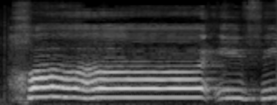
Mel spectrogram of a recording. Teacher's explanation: ഖ ഇസ്തിഅലാൻ്റെ ലെറ്ററാണ്, ഉയർത്തിച്ചരിക്കേണ്ട അക്ഷരങ്ങൾപ്പെട്ടതാണ്. നാവിൻ്റെ ബാക്ക് നല്ലോണം മുകളിലേക്ക് ഉയർത്തിയിട്ട് തഫ്ഹീം ചെയ്യുക കേട്ടോ.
